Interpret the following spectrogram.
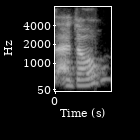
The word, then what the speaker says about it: Adom: And from Nova Scotia, we have Joyce Adom. Did I pronounce that correctly, Joyce?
